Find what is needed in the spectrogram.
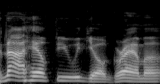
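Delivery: sugary Southern belle accent, laid on thick. Imagining a paperclip helper offering grammar help: Southern belle voice. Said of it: "had the voice of a Southern belle".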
